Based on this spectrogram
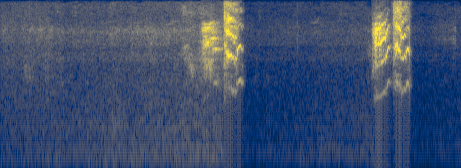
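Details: Female double-collared seedeater's call meant to stimulate males: two bursts of paired high, bright chirps about a second and a half apart, preceded by a steady low background hum.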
